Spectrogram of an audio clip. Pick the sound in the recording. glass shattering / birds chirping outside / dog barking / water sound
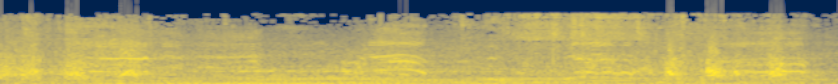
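dog barking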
